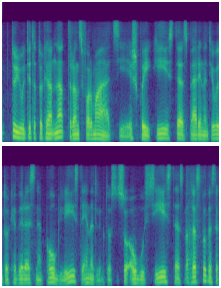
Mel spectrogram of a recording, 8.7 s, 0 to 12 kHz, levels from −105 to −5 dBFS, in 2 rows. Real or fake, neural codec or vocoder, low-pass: fake; codec, 16 kHz, 0.7 kbps, FocalCodec; 7.2 kHz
